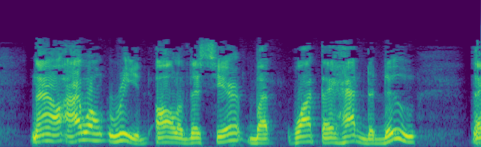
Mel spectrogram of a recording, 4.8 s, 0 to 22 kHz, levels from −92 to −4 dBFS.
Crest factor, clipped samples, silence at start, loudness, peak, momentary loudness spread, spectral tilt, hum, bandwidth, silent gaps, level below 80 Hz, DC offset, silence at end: 16 dB; under 0.1%; 0.3 s; -17 LUFS; -2 dBFS; 5 LU; -5.5 dB/octave; none; 7.8 kHz; none; -60 dBFS; under 0.1%; 0 s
